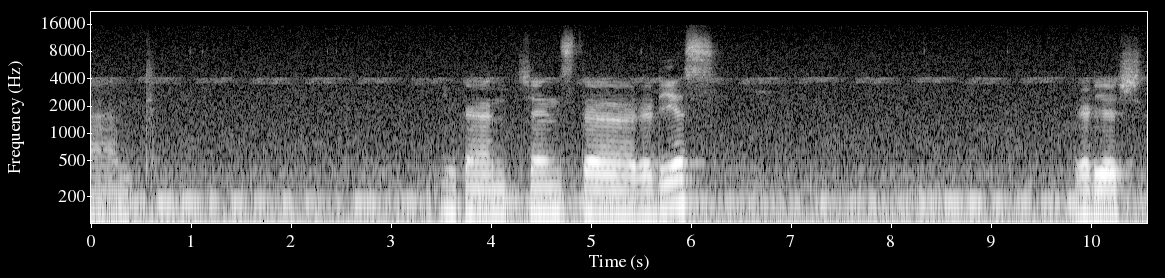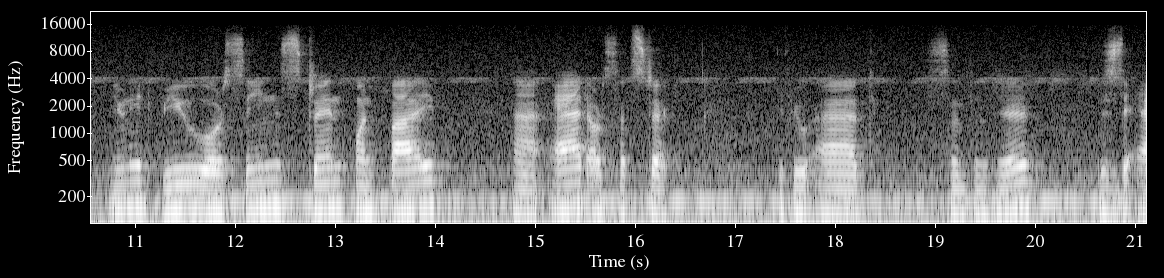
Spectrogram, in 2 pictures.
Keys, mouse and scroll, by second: 5.6-17.6 drag, 18.4-21.1 drag.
